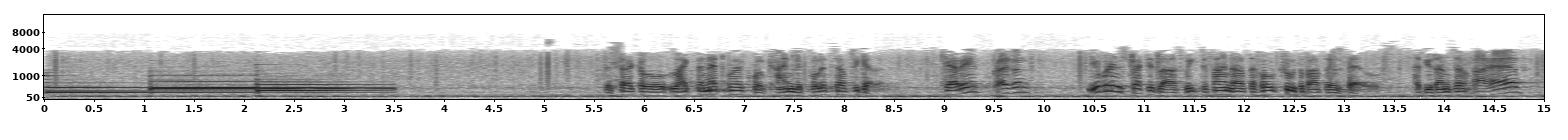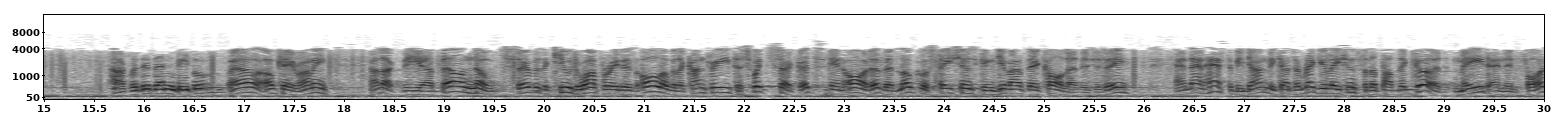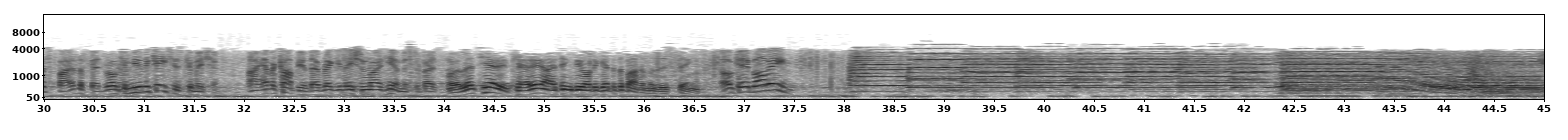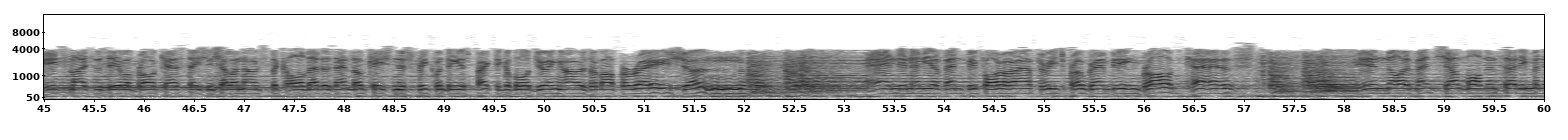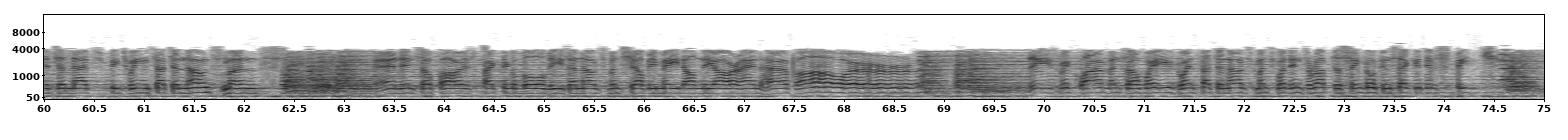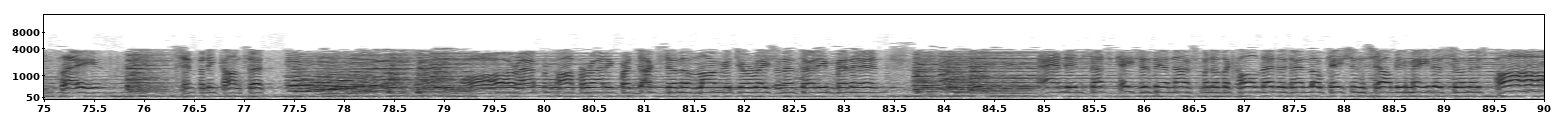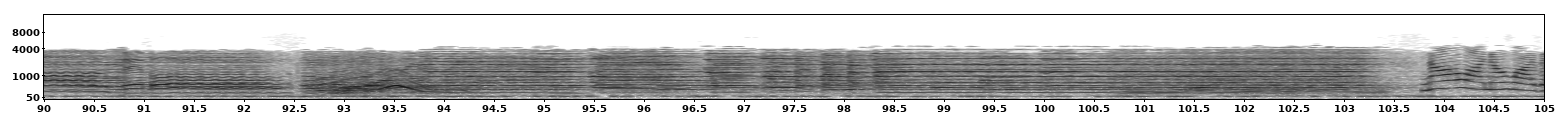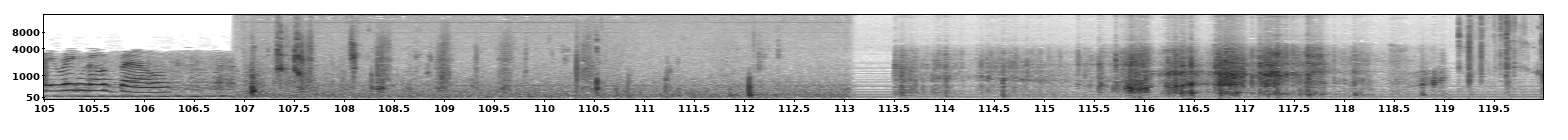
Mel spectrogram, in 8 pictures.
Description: Radio Theatre: Family Dinner (Audio)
